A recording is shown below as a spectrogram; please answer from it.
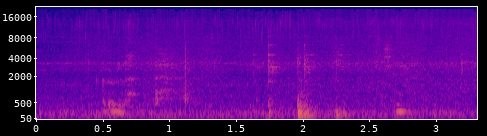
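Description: Beef and vegetable porridge cooking in a pot on a home stove, a soft steady sizzle and bubbling with a few small spoon or chopstick clinks, close and quiet, no talking.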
